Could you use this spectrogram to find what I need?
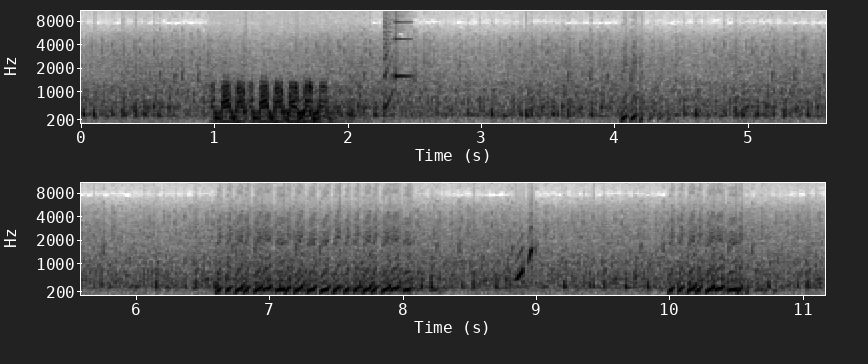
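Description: Rapid chattering blips sound in short bursts.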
